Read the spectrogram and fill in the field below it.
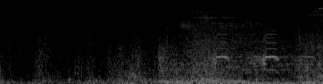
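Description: Goose honks sound as the Goose card is played in the MTG Arena digital card game, two short honking calls rising over a steady mix of game music and effects.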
